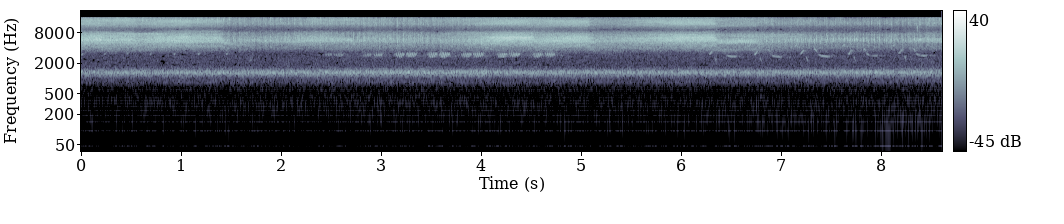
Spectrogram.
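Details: A dense chorus of 17-year cicadas emerging in mass numbers on a summer day in Maryland, seen flying in a tree nearby, makes a steady, droning hum that never pauses, with road traffic around.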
